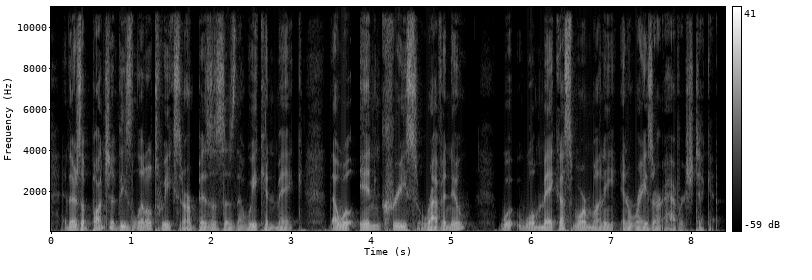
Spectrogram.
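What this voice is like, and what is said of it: Raspy, hoarse voice. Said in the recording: “Thanks for sticking through it through my raspy voice. Hopefully by the next episode, I'm back to normal.”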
